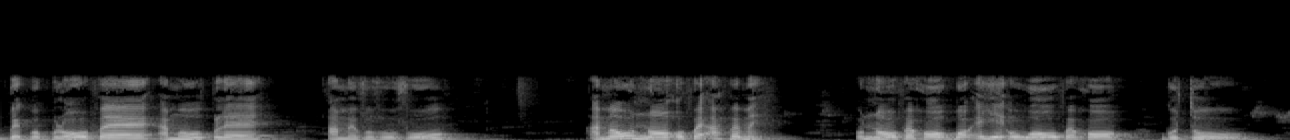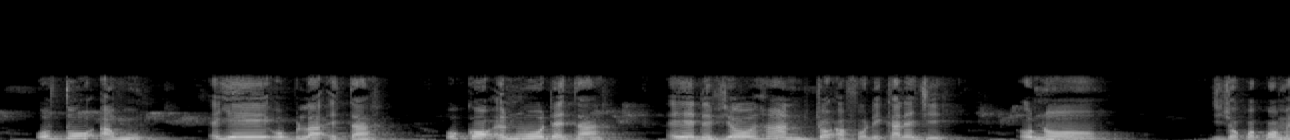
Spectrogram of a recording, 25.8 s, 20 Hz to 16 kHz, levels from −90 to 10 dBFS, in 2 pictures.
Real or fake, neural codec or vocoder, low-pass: real; none; 7.2 kHz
